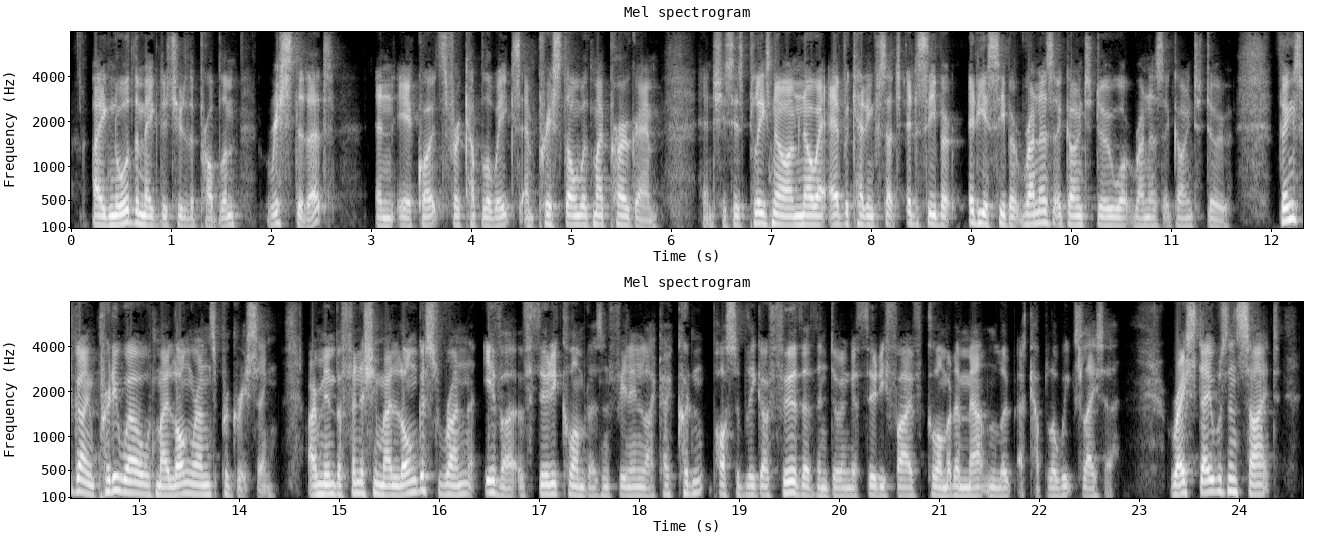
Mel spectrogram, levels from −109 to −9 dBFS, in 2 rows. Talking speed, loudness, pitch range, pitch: 225 wpm, -20 LUFS, 125-145 Hz, 135 Hz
